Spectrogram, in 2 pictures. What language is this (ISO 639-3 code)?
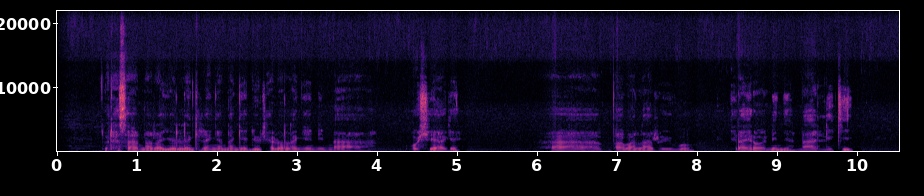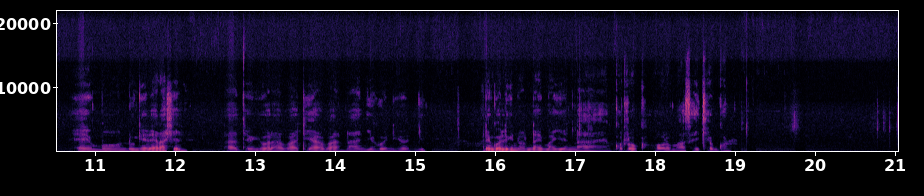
mas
